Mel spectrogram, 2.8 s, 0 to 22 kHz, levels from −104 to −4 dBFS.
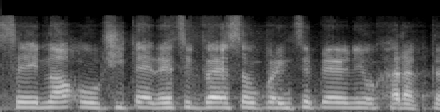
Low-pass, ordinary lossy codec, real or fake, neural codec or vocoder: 10.8 kHz; Opus, 16 kbps; fake; codec, 24 kHz, 0.9 kbps, WavTokenizer, medium music audio release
